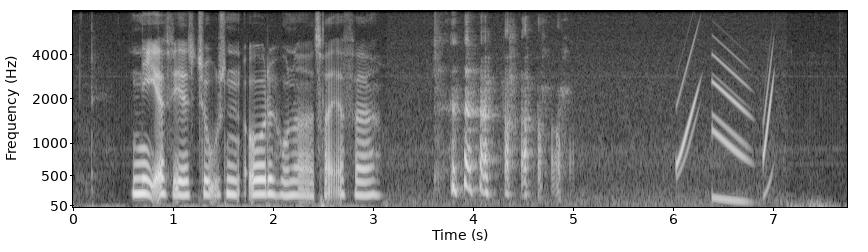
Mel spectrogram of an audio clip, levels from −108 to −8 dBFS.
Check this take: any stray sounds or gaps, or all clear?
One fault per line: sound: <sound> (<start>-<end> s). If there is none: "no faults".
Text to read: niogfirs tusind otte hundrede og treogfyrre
sound: laugh (3.6-5.0 s)
sound: chirp (6.0-7.0 s)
